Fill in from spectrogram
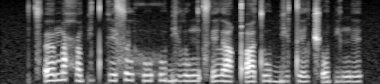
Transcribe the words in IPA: t͡sʼœmɐ ħopʲœtkɪ sʊlhuhu bʲuluŋt͡sʼɪl ɐ qʼʊtu bʲœ tɪlt͡ʃʼo pʲoŋɪ

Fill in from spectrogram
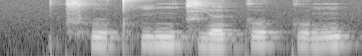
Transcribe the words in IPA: t͡sʰɹ̩˥˩t̪ʰi˥ŋt͡ɕjɛ˧˥kɤ˥ kʊ˧˥ŋ

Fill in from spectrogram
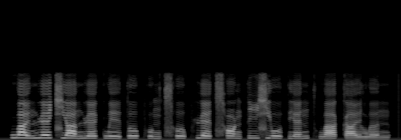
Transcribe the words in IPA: wa˥˩ɪ̯n̪ɥɛ˥ t͡ɕjä˥˩n̪ɥɛ˧˥kwe˨˩ɪ̯t̪ɤ˥ pʰʊ˨˩ŋt͡sʰɤ˥˧ pʰɥɛ˥˧t͡sʰɑ˥˩ŋt̪i˥ ɕjo˥˩ʊ̯t̪jɛ˧˥nt̪ʰwä˧˥ ka˧˥ɪ̯lwə˥˩n

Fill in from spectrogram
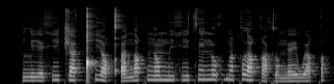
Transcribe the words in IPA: li˨e̯ xi˦t͡ʃa˦ǃʰi˦˨o̯ qʼɛ˨na˦qnõ˦ mi˧x i˧ t͡sĩ˦no˦xbĩ˦qlɛ˧ qa˨xɾo˨ŋɛ˧e̯ wɯ˨˦q

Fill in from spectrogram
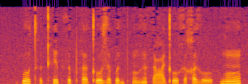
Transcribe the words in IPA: po tʰəkʰepθə pʰɐ kʼo zɐpəɡpʰõ ɣə̃hə ʕekʼoxə χəɣo | ɡõ

